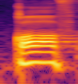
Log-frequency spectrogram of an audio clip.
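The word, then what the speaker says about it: ق: এই হরফটি কিন্তু আপনার মোটা অক্ষর, মোটা হরফ, বলার সময় উচ্চারণ করার সময় অবশ্যই মোটা করে পড়তে হবে।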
